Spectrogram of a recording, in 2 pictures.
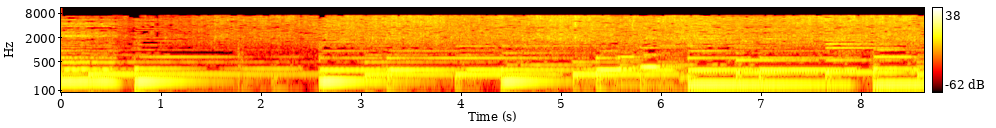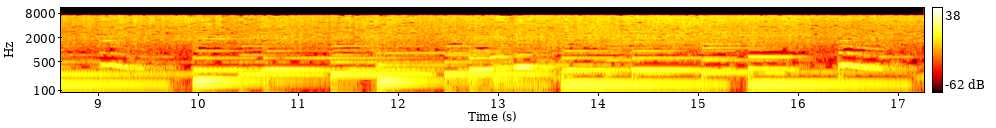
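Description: A steady hiss of falling rain runs underneath a slow, gentle piano melody, whose sustained chords return in a regular, unhurried pattern. No one speaks.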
